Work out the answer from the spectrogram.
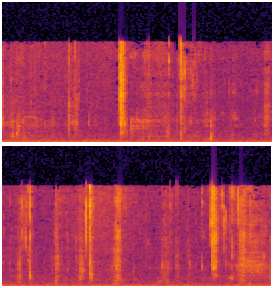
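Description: Close-up chewing of a mouthful of ramen noodles, with small wet mouth clicks scattered throughout, over a low steady hum.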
